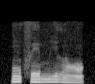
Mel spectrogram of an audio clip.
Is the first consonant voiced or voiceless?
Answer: voiceless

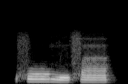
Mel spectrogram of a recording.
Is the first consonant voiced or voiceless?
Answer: voiceless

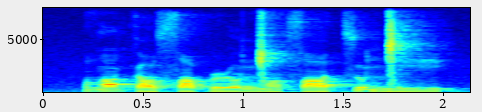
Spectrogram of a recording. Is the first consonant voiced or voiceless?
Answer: voiced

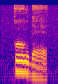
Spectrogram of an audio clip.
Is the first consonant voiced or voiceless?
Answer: voiceless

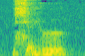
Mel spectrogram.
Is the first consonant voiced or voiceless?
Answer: voiceless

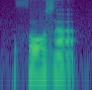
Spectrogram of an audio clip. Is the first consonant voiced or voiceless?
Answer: voiceless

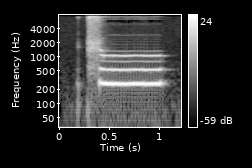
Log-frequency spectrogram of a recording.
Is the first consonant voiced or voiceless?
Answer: voiceless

